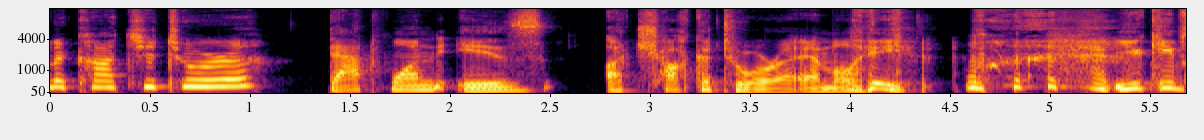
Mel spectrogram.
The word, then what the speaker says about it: appoggiatura: home who are wondering is spelled a cc I a cc a t u are a a chakura I think I was pronouncing it wrong because I was sort of blending it with aura and we're all hungry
